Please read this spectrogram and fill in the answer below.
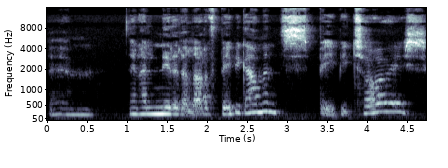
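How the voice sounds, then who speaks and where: At a very slow pace, a woman with a Danish accent speaks in a somewhat breathy, fairly high voice with a dark, mellow tone. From Denmark. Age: 40s. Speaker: knitting podcaster. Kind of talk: casual vlog talk. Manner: hesitant, with fillers.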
